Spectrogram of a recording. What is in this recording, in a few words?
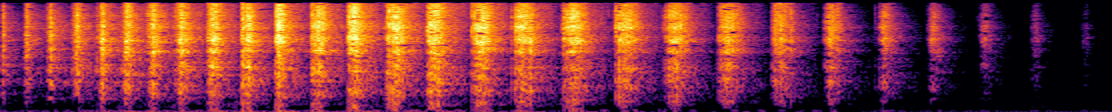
shekere roll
